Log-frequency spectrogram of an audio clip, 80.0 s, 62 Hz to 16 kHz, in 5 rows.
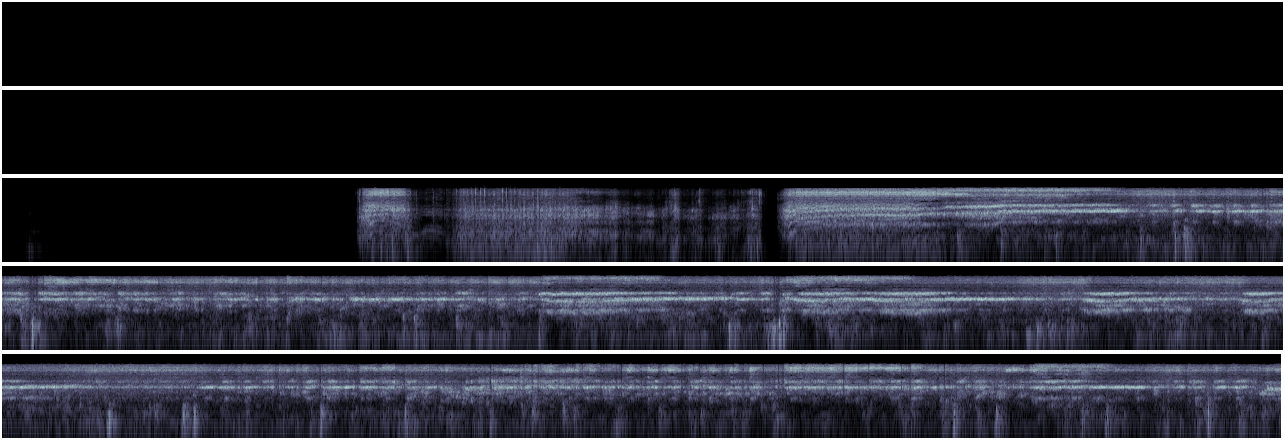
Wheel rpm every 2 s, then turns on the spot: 0, 0, 0, 0, 0, 0, 0, 0, 0, 0, 0, 0, 0, 0, 0, 0, 0, 0, 20, 20, 30, 160, 220, 230, 230, 230, 230, 230, 230, 220, 230, 230, 230, 230, 230, 240, 240, 230, 230, 230.
36-40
